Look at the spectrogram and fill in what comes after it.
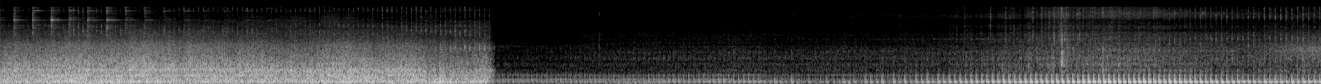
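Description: Loud wind and road rush on the microphone of a vehicle following the trike. After a cut about five seconds in, the homemade three-wheeler's Honda Supra Fit single-cylinder four-stroke engine is heard approaching and passing close by, loudest near the end.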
